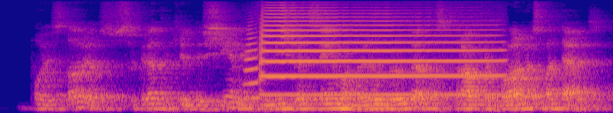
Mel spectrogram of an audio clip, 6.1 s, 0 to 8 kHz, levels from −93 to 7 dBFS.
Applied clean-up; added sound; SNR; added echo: none; Trumpet; -3 dB; reverberation time 1.1 s.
